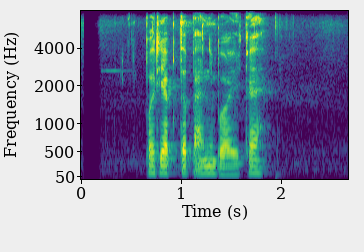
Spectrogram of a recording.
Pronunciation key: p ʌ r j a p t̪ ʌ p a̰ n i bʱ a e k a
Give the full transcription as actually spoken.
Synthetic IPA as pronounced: p ʌ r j a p t̪ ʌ p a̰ n i bʱ ʌ e k a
